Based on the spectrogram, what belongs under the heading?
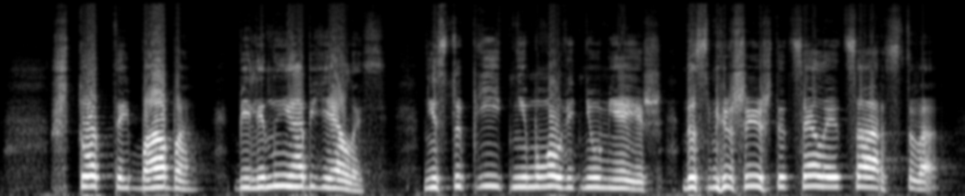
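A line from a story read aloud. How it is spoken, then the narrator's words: Frightened old man pleading. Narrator (Russian): Испугался старик, взмолился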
